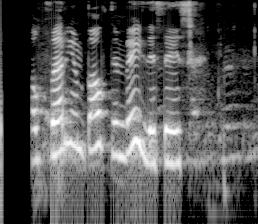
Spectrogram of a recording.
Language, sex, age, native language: Icelandic, female, 10, Icelandic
